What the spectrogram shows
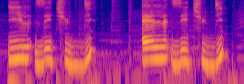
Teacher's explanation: the ENT, we don't pronounce it. We will just say, ils étudient, elles étudient, and here the ENT is completely silent.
